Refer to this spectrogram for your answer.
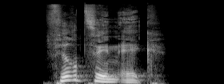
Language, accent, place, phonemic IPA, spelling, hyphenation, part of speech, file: German, Germany, Berlin, /ˈfɪʁtseːnˌ.ɛk/, Vierzehneck, Vier‧zehn‧eck, noun, De-Vierzehneck.ogg
- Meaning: tetradecagon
